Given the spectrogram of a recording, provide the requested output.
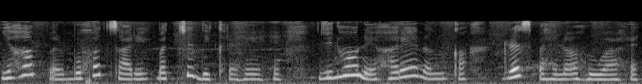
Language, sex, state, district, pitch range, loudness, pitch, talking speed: Hindi, female, Jharkhand, Palamu, 240-335 Hz, -19 LUFS, 255 Hz, 150 wpm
